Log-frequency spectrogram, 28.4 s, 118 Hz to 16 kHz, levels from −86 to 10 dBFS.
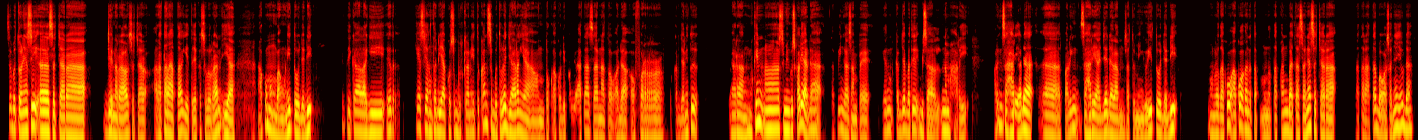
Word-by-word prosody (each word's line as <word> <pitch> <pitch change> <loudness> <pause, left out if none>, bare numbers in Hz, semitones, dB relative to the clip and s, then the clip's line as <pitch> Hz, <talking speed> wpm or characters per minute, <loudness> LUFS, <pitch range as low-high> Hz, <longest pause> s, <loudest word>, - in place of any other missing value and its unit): Sebetulnya 165 -3 +2
sih, 195 +4 +7
eee, 160 0 +9
secara 135 -3 +4 0.4
general, 135 -3 +2
secara 120 -3 -5 0.2
rata-rata 145 +1 0
gitu, 130 -5 -4
ya, 120 - -1
keseluruhan, 130 +4 -1
iya, 120 -6 +3 0.4
aku 150 +6 -5
mau 180 - +2
membangun 135 -2 0
itu. 155 -4 +3
Jadi, 135 +7 +5 0.6
ketika 160 -3 -2
lagi 150 0 +3
it 165 +1 -3 0.5
case 180 -1 -3
yang 160 - -1
tadi 155 -1 +1
aku 150 +1 -4
sebutkan 150 0 -5
itu 150 +2 -8
kan 205 +5 -3
sebetulnya 160 +1 +1
jarang 155 0 +3
ya, 125 -4 -1
a 115 - -4
untuk 110 0 -7
aku 115 +3 -11
dipanggil 125 - -12
atasan, 130 -1 -3
atau - - -8
ada - - -2
offer - - -4 0.2
pekerjaan 125 +3 -7
itu 180 +4 +1 0.7
jarang. 145 -2 -1
Mungkin, 215 +3 +4
eee, 170 0 +4
seminggu 170 -1 +2
sekali 185 +5 +5
ada, 170 -3 +2 0.2
tapi 170 -1 -8
nggak 140 -3 -2
sampai 60 - -4 0.3
kan 165 +2 -4
kerja 155 +1 -4
berarti 170 +3 0
bisa 150 -3 0
6 165 -1 0
hari, 125 0 -7 0.5
paling 200 -1 -4
sehari 150 -3 +2
ada 150 -1 +6 0.2
eee, 140 -2 0
paling 175 +3 -3
sehari 150 0 +1
aja 135 +3 +2
dalam 130 -4 0
1 65 - -9
minggu 60 0 -2
itu. 160 -1 +3
Jadi, 170 +5 +2 0.7
menurut 140 -1 -3
aku, 200 +8 +3
aku 150 +7 +1
akan 170 -3 +1
tetap - - -7
menetapkan 100 - -6
batasannya 135 +3 +1
secara 70 - 0 0.4
rata-rata - - -6
bahwasanya, 70 - -1
ya 185 - +2
udah, 175 +1 +1
150 Hz, 165 wpm, -22 LUFS, 130-165 Hz, 0.7 s, eee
